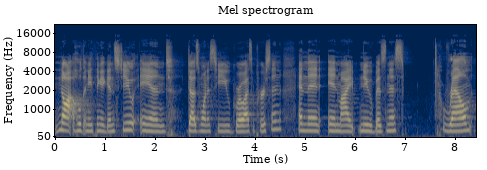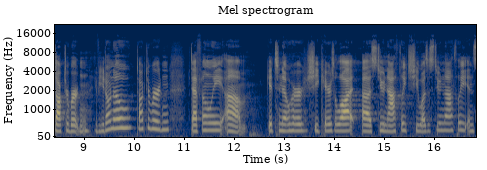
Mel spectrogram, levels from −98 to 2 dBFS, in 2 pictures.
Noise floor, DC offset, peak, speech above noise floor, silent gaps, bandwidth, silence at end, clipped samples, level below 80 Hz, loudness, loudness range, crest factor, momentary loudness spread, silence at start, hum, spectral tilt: -75 dBFS; under 0.1%; -12 dBFS; 41 dB; none; 15 kHz; 0 s; under 0.1%; -74 dBFS; -33 LUFS; 3 LU; 22 dB; 12 LU; 0 s; none; -2 dB/octave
